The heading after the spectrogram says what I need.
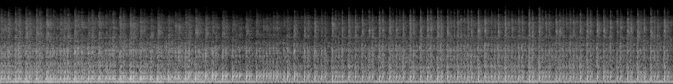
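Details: Aprilia RS125 Rotax 122 two-stroke, first start after full rebuild (new piston, conrod, bearings, balance shaft gears, clutch; 12.1:1 compression): raspy idle with steady whine from a very tight engine; owner assumes new tightly meshed balance shaft gears wearing in, whine later receded.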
